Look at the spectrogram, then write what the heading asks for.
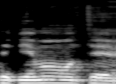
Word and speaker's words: Piemonte: pronunciation, Shafi? Piemonte, I'm Italian. Piemonte.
